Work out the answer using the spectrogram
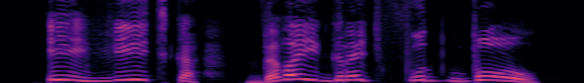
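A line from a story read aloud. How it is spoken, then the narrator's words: Shouting. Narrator (Russian): закричал Фитюлька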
